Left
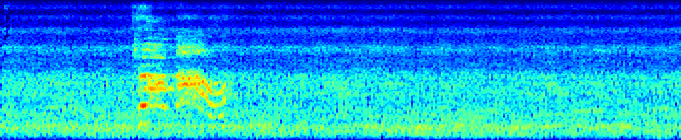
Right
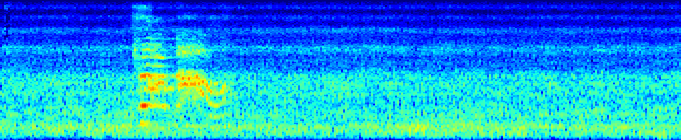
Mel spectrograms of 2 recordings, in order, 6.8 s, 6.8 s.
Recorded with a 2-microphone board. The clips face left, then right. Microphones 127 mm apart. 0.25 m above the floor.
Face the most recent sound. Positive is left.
turn(degrees=30)  # may be behind; listen again after turning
